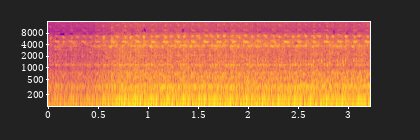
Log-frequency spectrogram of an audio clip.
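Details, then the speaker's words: Diesel shop/hotshot truck idling after fuel rail plug leak fixed, building rail pressure: high thin squeak chirping several times a second over diesel idle clatter from a slipping accessory belt; belt squeal at idle. "oh here's squeaking again there goes the squeaky belt"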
